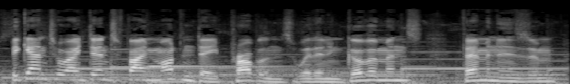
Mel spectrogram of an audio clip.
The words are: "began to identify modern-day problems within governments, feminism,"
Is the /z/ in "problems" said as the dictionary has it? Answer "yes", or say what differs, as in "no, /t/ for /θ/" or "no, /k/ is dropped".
yes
